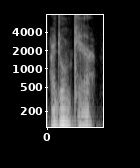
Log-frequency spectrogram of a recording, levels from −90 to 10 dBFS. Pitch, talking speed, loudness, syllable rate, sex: 95 Hz, 255 wpm, -19 LUFS, 5.6 syllables/s, male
